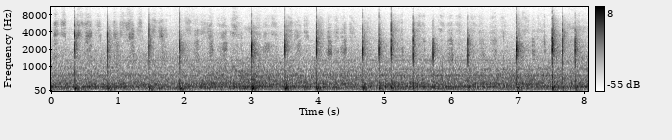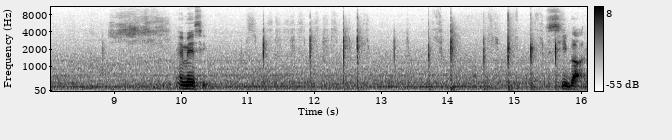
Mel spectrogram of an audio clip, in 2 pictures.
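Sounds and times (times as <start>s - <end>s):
chalk tapping on chalkboard: 0.1s - 2.4s, 3.0s - 8.0s, 11.1s - 15.8s.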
